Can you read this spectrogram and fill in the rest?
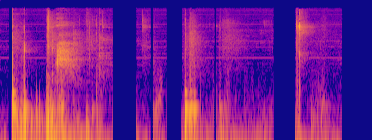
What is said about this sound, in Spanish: Uy. Así le hice más o menos y así tiré el agua. Hice un desvergue aquí, pero ya andamos X, ya no hay agua, ya estamos bien.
